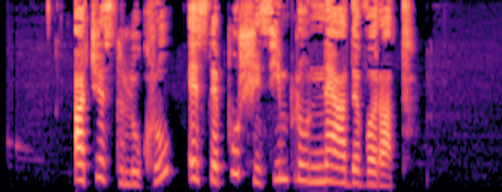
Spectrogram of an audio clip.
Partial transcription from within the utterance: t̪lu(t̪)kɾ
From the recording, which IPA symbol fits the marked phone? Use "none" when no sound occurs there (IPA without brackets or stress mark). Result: none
